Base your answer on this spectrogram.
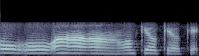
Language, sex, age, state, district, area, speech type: Malayalam, female, 18-30, Kerala, Kannur, rural, conversation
